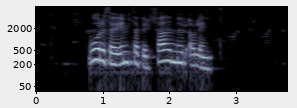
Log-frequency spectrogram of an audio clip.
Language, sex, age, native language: Icelandic, female, 40-49, Icelandic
